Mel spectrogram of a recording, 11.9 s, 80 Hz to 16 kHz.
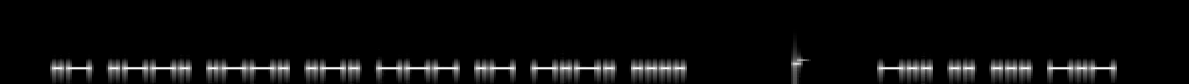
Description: Morse code, heard as a keyed tone, about 17 wpm, 700 Hz. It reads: APPROACH DISK
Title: Sentences from Top 1000 Words - Review Part 6 - New Word Drill - 17wpm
